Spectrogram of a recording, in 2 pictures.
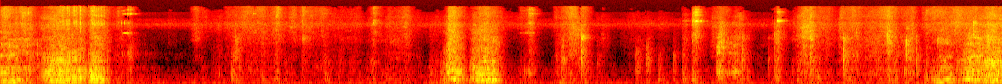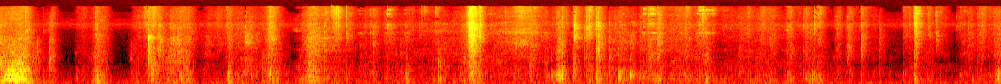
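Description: A padded nylon antenna carry bag being handled and closed with its zipper: rustling, soft knocks and clicks. Several short voice-like bursts break in, the loudest about ten seconds in.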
